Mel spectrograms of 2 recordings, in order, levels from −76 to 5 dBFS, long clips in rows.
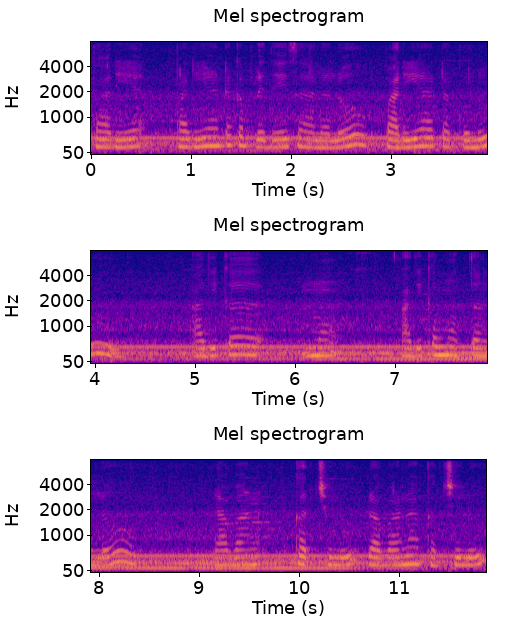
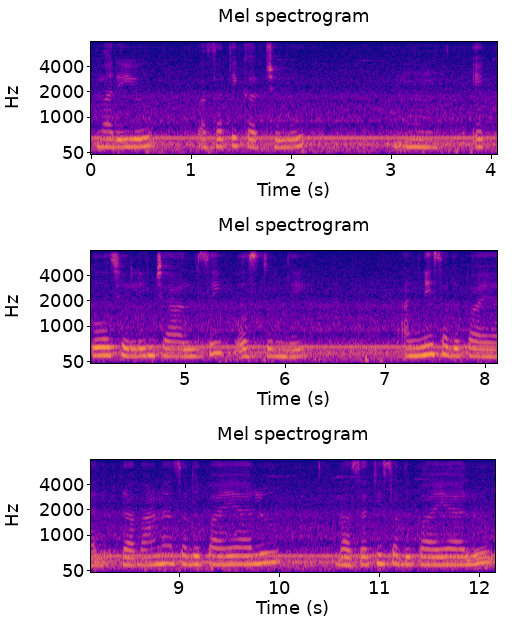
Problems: constant background noise, background conversations at intervals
